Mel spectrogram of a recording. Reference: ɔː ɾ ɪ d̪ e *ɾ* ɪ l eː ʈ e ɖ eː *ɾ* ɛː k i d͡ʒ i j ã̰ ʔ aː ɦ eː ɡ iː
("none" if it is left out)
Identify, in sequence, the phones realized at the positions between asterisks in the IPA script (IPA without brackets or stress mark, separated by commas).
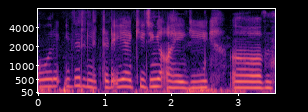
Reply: ɾ, none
